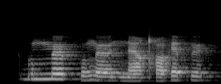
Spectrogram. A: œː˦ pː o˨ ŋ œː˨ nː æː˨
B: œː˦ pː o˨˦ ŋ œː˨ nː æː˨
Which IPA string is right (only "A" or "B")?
B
